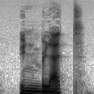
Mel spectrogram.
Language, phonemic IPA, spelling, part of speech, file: French, /blat/, blatte, noun, Fr-blatte.ogg
- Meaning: cockroach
